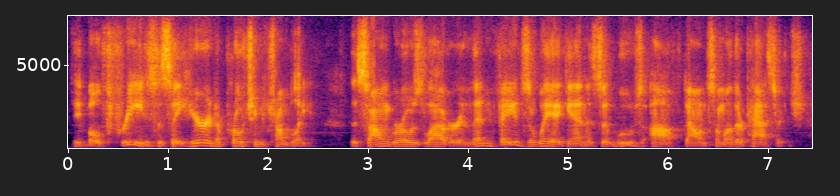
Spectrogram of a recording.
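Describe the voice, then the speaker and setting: A man narrating the stage action of an amateur radio play in an even reading. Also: fairly low pitch, normal speed, gravelly, husky, dull audio.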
